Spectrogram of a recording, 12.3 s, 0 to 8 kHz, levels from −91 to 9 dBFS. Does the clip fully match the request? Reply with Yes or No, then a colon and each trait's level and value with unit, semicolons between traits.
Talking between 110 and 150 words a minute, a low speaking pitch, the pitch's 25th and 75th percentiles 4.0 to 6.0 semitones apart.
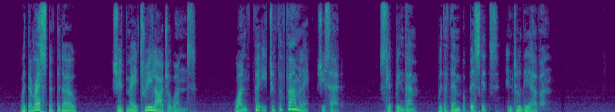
Yes: average, 140 wpm; low, 120 Hz; average, 5.1 semitones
